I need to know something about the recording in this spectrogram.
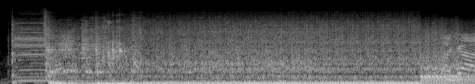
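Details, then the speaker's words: Perkins T6.3544 marine diesel, first start after resealing and retiming CAV injector pump: brief crank, then instant catch into a steady, even rumble with no misses or knocks, no pump leaks; normal start. "no leaks coming from the pump at all, which is a good sign still. We're going to let it get to operating temperature and see if it will restart."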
